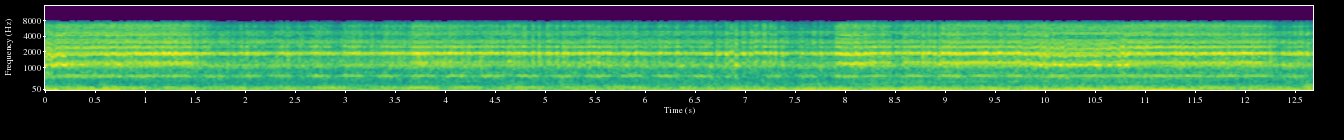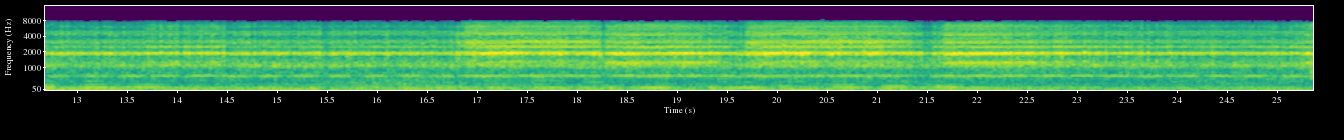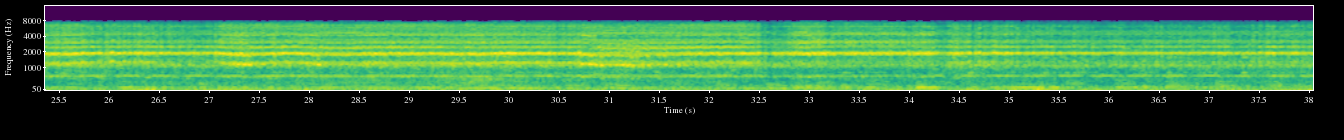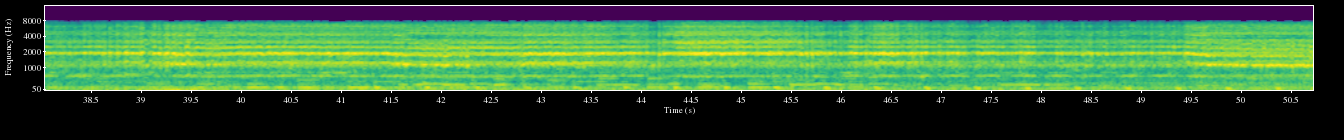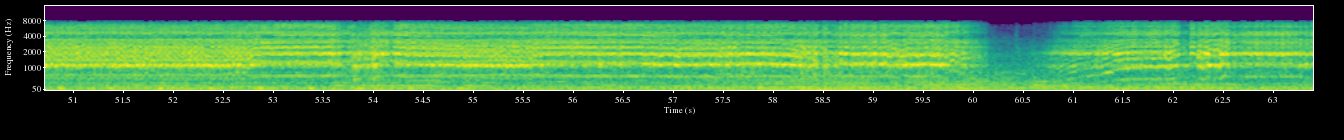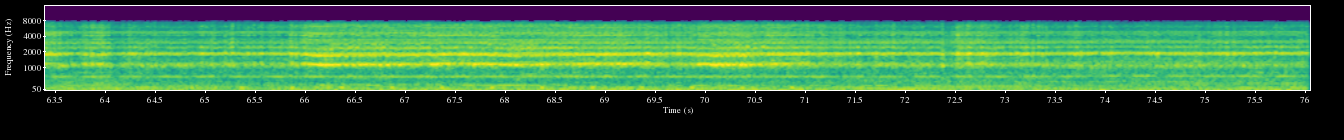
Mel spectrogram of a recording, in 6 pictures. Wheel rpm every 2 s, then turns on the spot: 160, 170, 170, 160, 160, 160, 170, 170, 170, 170, 170, 170, 160, 170, 160, 160, 170, 170, 170, 170, 160, 160, 160, 170, 170, 160, 160, 160, 160, 140, 60, 150, 160, 160, 160, 160, 160, 170.
none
